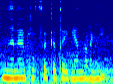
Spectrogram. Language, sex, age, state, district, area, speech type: Malayalam, female, 30-45, Kerala, Idukki, rural, spontaneous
